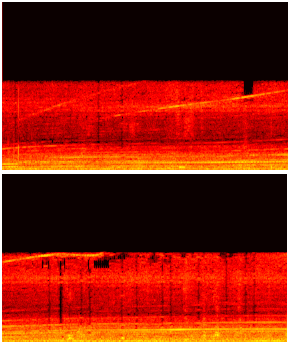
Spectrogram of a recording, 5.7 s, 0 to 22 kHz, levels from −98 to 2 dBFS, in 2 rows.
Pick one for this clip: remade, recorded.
recorded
